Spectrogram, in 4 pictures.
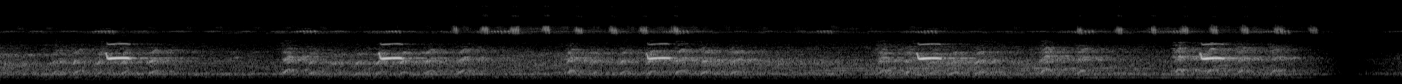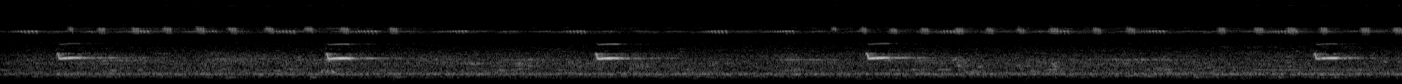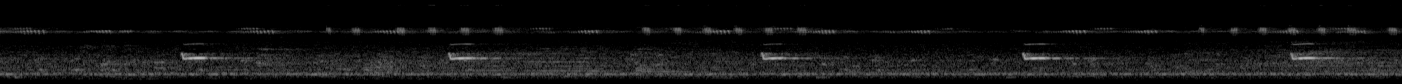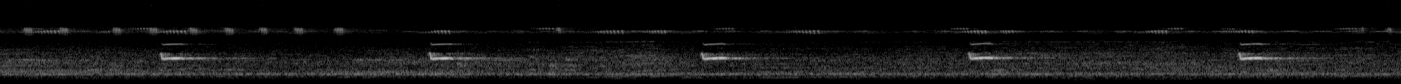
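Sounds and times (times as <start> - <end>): crickets chirping: 0.0 - 56.0
owl hooting: 1.0 - 1.6, 17.3 - 17.8, 20.0 - 20.4, 22.7 - 23.2, 35.6 - 36.1, 38.2 - 38.8, 41.0 - 41.5, 49.1 - 49.6.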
